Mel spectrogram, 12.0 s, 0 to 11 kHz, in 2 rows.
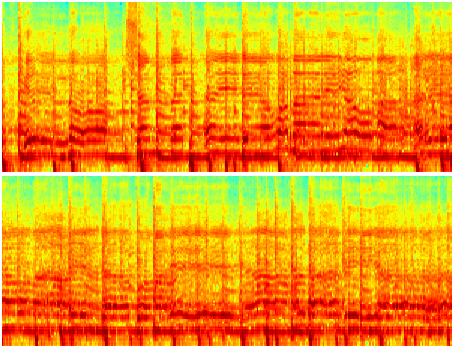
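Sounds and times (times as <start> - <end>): drum beats: 0.0 - 12.0
man singing into a microphone: 0.0 - 12.0.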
